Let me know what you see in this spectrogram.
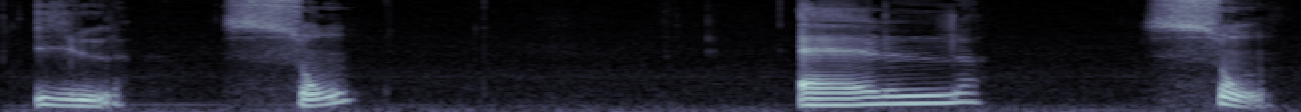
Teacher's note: Il, plural form. Okay, ils sont, final T not pronounced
